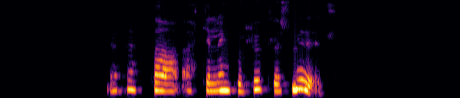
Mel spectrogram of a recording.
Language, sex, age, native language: Icelandic, female, 50-59, Icelandic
